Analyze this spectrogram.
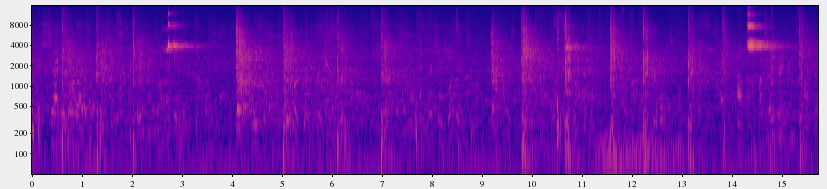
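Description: A basketball bounces on a wooden court, echoing in a large hall.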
